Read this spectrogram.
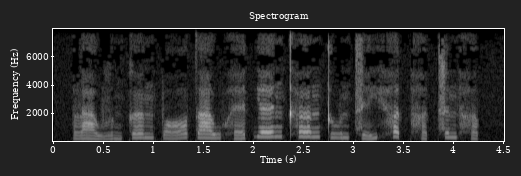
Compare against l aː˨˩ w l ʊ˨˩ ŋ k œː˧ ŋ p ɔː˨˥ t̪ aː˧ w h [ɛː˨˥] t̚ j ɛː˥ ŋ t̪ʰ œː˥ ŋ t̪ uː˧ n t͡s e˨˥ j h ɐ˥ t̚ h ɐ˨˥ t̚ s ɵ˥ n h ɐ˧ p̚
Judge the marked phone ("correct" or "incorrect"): correct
